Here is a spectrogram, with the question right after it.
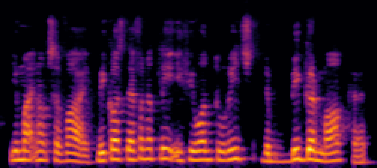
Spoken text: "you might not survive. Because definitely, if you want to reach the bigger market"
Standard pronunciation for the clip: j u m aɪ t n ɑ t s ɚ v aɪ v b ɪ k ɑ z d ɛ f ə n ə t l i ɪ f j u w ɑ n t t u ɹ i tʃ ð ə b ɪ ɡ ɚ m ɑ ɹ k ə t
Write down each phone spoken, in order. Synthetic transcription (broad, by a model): j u m aɪ t n ɑ t s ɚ v aɪ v b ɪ k ɑ s d ɛ f ə n ə t l i ɪ f j u w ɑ n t t u ɹ i tʃ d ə b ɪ ɡ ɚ m ɑ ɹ k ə t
